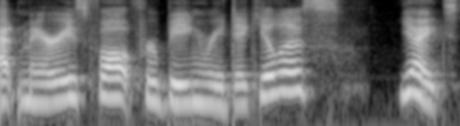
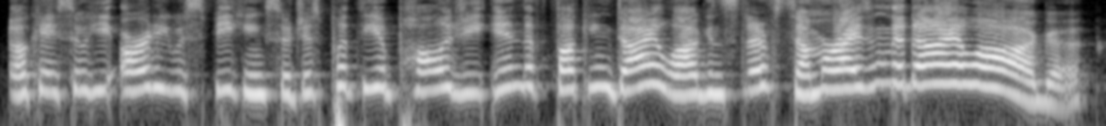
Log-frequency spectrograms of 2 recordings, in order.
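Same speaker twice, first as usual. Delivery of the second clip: louder, higher frustrated rant; exasperated rant; 6 semitones higher, 7 dB louder than usual. Real, not acted. Reader ranting loudly at the author's dialogue. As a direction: vent at the clumsy writing. Ranting about the book's writing.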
